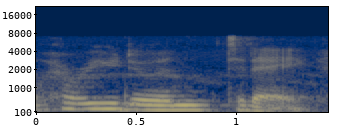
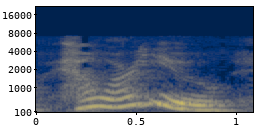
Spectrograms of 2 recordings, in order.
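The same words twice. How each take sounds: First: Calm, even, gentle greeting; toned down. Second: Bright, high, louder peppy greeting; real chipper. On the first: Greeting a dying patient in a toned-down, sensitive way. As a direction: ask it simply and sensitively. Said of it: "toning it down a little bit". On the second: Nurse walking into a dying patient's room, overly chipper greeting. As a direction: breeze in overly cheerful. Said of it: "instead of kind of a real chipper". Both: Shown as a demonstration.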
